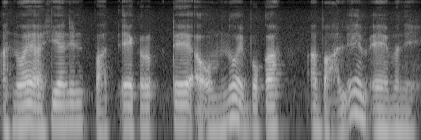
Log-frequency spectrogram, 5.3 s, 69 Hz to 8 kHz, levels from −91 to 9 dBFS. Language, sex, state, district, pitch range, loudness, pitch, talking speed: Mizo, male, Mizoram, Aizawl, 105-115 Hz, -22 LUFS, 110 Hz, 150 wpm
